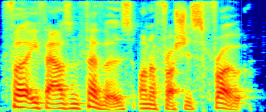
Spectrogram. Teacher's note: TH-fronting results in the /θ/ sound in other dialects being replaced with an /f/ sound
